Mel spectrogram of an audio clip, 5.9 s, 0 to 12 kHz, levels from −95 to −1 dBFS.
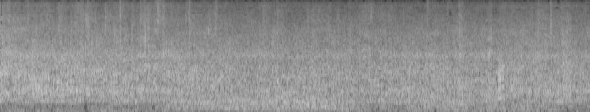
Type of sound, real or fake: fake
